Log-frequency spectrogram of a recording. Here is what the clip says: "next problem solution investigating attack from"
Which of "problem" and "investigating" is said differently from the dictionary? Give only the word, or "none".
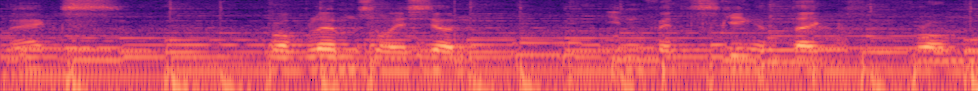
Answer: investigating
